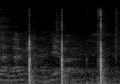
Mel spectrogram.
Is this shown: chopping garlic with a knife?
yes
